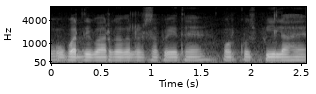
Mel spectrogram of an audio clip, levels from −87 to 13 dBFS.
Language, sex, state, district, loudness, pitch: Hindi, male, Uttar Pradesh, Shamli, -19 LUFS, 115 Hz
